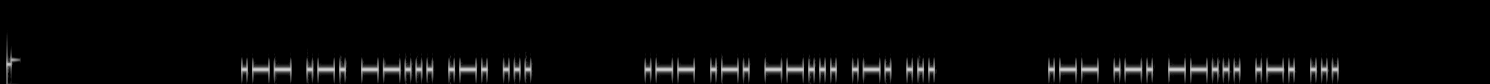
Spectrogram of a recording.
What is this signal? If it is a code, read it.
Morse code, heard as a keyed tone, about 22 wpm, 700 Hz. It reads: WR7RS WR7RS WR7RS
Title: USA Call Signs - 5 Characters - Repeated 3x - 22wpm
